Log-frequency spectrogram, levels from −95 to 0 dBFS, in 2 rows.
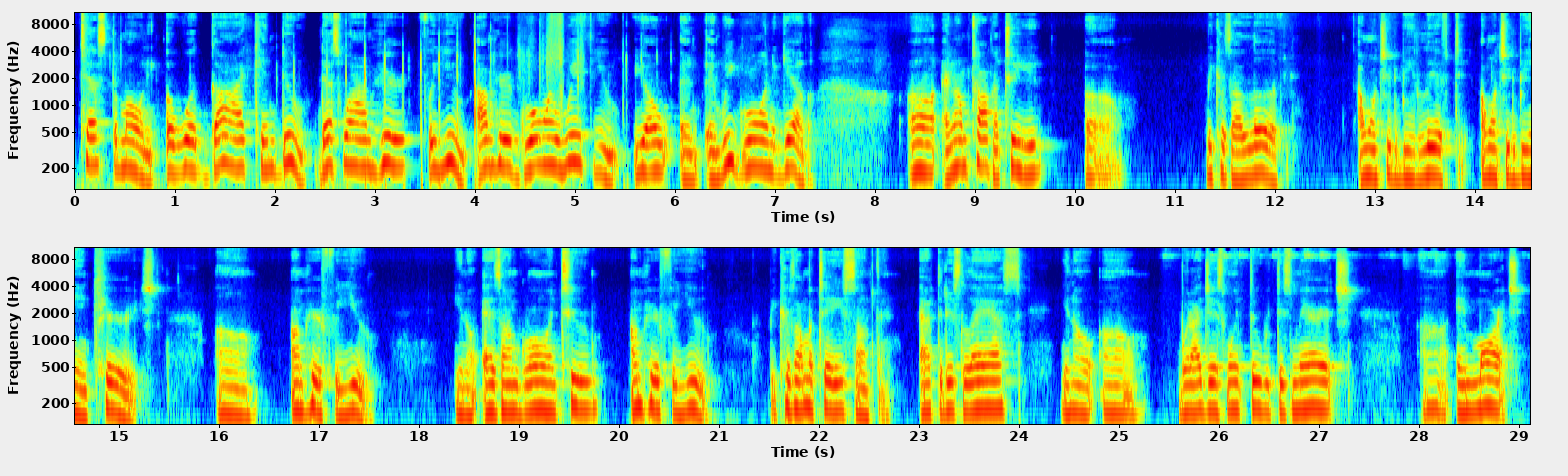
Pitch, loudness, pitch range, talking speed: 175 Hz, -20 LUFS, 160-195 Hz, 175 wpm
